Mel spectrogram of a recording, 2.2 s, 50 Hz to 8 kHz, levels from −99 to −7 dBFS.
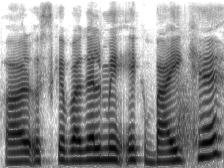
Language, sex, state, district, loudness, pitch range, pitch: Hindi, female, Bihar, Patna, -14 LUFS, 170-195 Hz, 185 Hz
